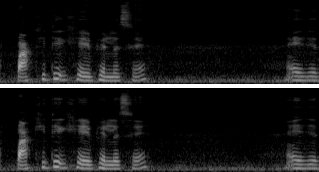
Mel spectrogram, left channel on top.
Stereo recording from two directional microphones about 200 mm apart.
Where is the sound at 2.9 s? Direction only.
10° right (ahead or behind).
